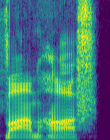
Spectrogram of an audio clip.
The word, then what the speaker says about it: Vomhoff: And I was like, it's pretty phonetic. It's just Vomhoff, V-O-M-H-O-F.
